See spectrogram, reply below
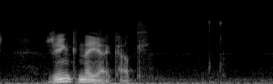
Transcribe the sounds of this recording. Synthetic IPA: ɾɪŋknɛjækʰɑt̪ʰl

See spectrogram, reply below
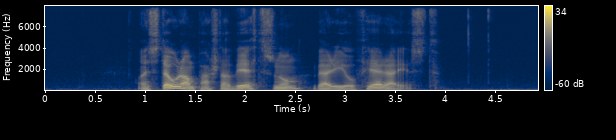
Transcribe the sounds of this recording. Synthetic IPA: ɔ̰jnst̪œwɾanpʰaʂt̪aʋeːt̪snʊnʋæːɹiːʊfeːɾa̰jə̰st̪

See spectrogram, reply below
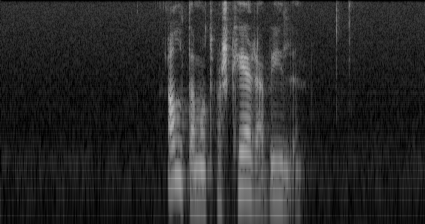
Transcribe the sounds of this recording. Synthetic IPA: ɑlt̪ɑːmɔt̪əpʰɑʃkʰeːɾɑ̰ːbiːlə̰n

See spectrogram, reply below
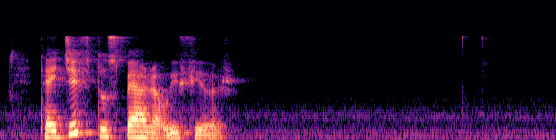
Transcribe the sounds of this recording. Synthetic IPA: t̪ʰɛjd͡ʑɪft̪ʊsbæːɹa̰ʔʊ̰jfjøːɹ

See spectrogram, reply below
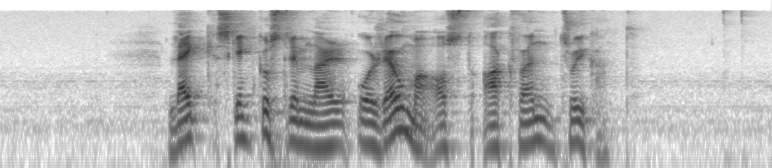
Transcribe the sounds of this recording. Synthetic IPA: lɛɡskɪŋ̥kʊst̪ɾɪmlaɹoːɹœwma̰ʔɔst̪ɑːkʰʋœnt̪ʰɾʊjkʰa̰n̥t̪

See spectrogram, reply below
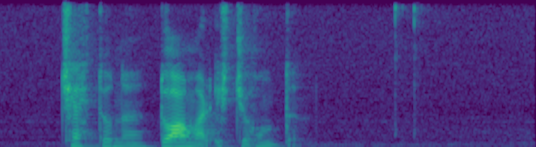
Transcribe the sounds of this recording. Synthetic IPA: t͡ʃʰɛht̪ʊnəd̪waːmaɾʔɪt͡ʃɪhʊnt̪ɪn

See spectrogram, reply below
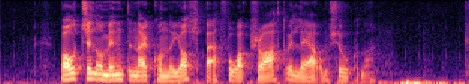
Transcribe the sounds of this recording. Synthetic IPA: b̥owt͡ʃɪnɔːmɪnt̪ɪnaɹkʰʊnːəjɔl̥pa̰ʔa̰t̪fuːapʰɾɔːt̪ʊjlɛːaʔʊ̰mʃuːkʊna̰

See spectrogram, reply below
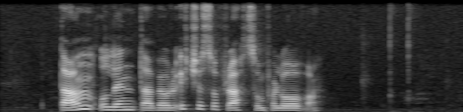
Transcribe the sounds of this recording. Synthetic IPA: d̪̥ɑnoːlɪnd̪ɑʋøːɾʉ̰ʔɪc͡çəsoːfɾɑt̪sɔmfɔɭoːʋɑ̰

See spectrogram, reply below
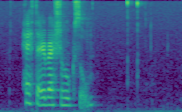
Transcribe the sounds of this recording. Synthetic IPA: hɛt̪əæʋæʃʈəhʊksṵːn̩

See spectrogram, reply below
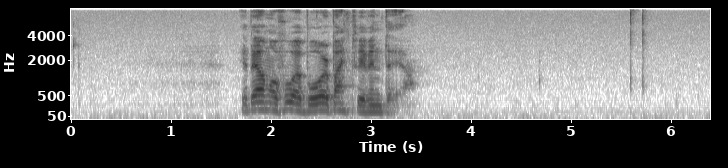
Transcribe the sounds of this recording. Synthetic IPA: jæbeːʁɔmoːfoːɛboːəɹbɑɲt̪ʰʋiːʋɪnd̪ə̰ɑ

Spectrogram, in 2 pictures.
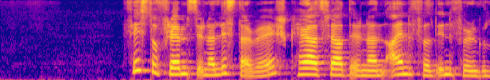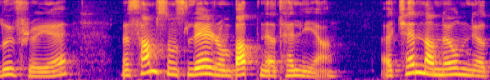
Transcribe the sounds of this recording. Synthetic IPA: fɪʂt̪ɔfɾɛmst̪ɛnalɪst̪a̰ɹʋɛʂkhɛɹat̪ʰɾat̪ɛ̰naɪnʔa̰jnfœlt̪ɪnføːɾɪŋɡlujʋfɾœjə | mɛnsamsʊnsleːɻʊmbat̪nɪat̪ʰɛlja̰ | ʔa̰t̪t͡ʃʰɛnːanœwnnɪa

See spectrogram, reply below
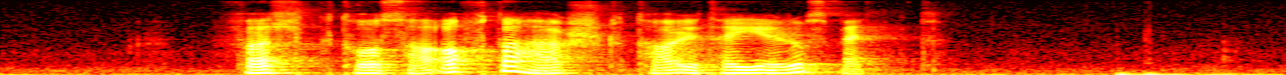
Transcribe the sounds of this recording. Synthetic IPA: fœlkt̪ʰoːsɑ̰ːʔɔft̪ɑhœʃʈt̪ʰɑːiːt̪ʰeɪeɹɔspɛn̥t̪

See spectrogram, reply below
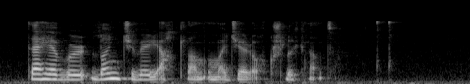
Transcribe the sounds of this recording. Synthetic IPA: t̪ʰɛːɦɛːʋʊɹlɔɲt͡ʃɪʋɛːɾiʔaht̪la̰nʊmæ̰t̪d͡ʒɛːɾa̰ʔɔhkʃluhknant̪

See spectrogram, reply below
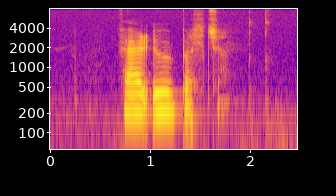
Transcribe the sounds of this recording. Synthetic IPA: fæːɹʉːɹbœl̥t͡ʃə

